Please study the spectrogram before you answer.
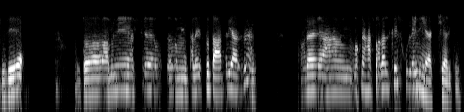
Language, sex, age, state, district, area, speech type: Bengali, male, 30-45, West Bengal, Jhargram, rural, conversation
